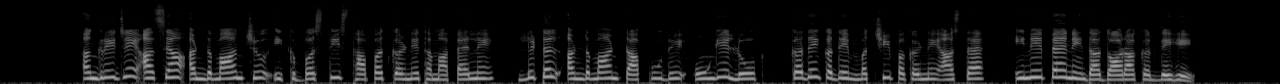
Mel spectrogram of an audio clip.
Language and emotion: Dogri, neutral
